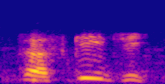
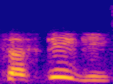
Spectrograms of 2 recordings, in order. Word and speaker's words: Tuskegee: you know last week miles defeated tus tuskiji not Tuskegee Tusk so that that irks me when they mispronounce our school things uh folks all corn it's all Banning and it's tusky G not tusky g anyway made the fact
